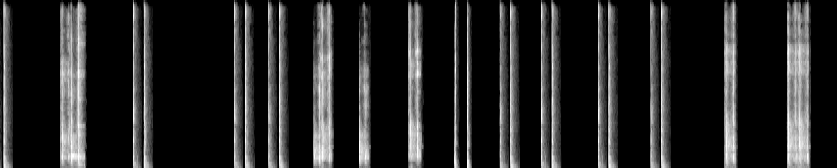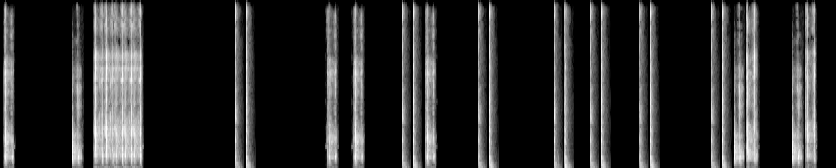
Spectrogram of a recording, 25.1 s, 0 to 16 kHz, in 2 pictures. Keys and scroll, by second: 4.6 ctrl+c, 5.9 ctrl+b, 10.7 Down, 13.8 ctrl+[, 23.6 ctrl+c, 24.4 ctrl+f.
